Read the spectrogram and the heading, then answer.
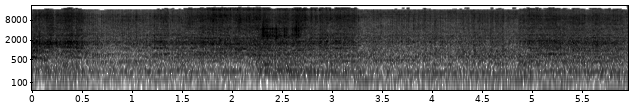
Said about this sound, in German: Der Fischer hängt das Seil an einen Flaschenzug und zieht den Hummerkorb langsam aus dem Wasser.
